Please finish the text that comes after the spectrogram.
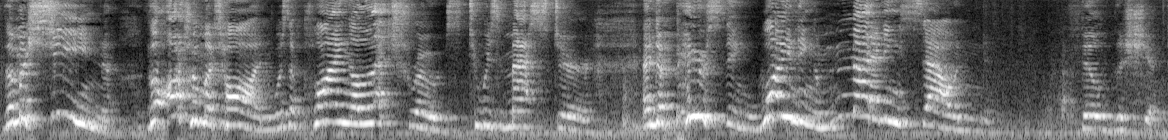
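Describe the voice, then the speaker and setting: In a roomy space, some way from the microphone, a woman narrates a live radio drama. Her high voice moves with animated intonation as she reads slowly and theatrically. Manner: deliberate, theatrical. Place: library community room, live performance. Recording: roomy distant recording, faint noise.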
